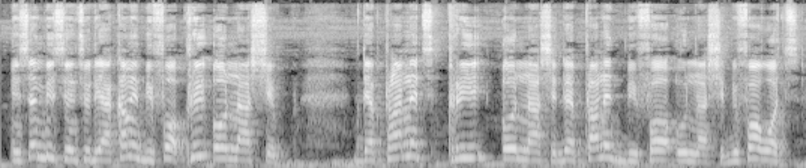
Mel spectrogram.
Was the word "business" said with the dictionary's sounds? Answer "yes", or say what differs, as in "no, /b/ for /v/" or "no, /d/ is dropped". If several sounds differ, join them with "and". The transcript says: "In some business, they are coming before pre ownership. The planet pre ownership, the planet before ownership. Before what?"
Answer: no, /s/ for /z/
